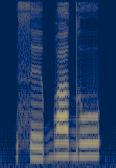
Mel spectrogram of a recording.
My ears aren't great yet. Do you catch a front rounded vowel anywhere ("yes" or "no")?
no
